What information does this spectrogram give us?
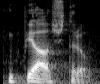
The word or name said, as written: impiastro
